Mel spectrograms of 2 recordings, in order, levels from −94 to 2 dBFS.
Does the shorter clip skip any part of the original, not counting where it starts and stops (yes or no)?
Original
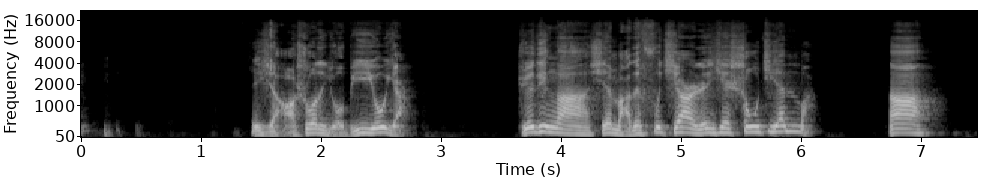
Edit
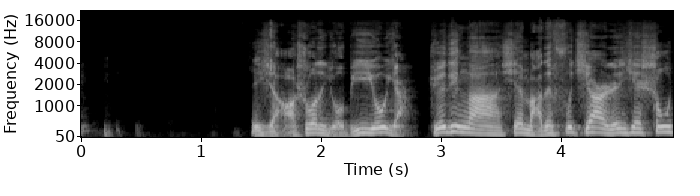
yes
